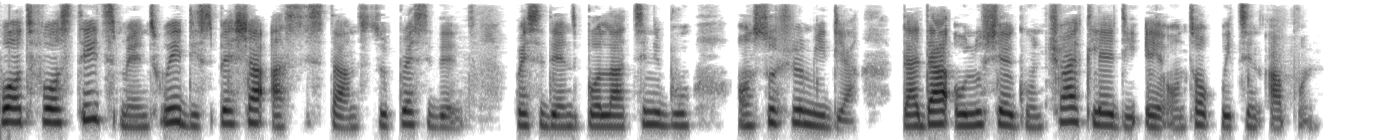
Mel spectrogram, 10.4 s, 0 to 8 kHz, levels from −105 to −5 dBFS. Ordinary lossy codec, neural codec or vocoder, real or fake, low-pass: MP3, 64 kbps; none; real; 7.2 kHz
